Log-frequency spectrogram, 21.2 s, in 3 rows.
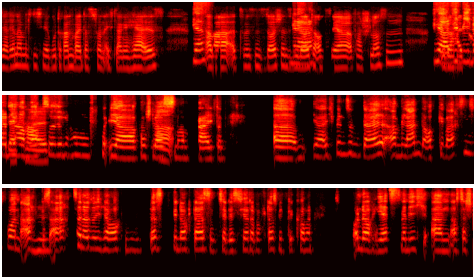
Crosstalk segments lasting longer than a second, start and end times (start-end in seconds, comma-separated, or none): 6.6-7.9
